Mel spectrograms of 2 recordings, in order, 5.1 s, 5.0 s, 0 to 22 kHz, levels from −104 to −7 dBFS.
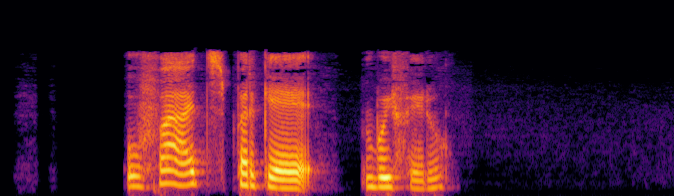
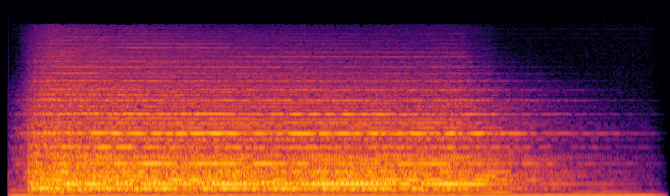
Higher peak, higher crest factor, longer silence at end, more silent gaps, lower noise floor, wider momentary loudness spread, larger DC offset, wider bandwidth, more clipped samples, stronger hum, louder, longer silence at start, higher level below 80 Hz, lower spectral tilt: first, -2 dBFS vs -8 dBFS; about the same, 18 dB vs 14 dB; first, 1.75 s vs 0 s; neither; first, -79 dBFS vs -50 dBFS; first, 15 LU vs 8 LU; second, under 0.1% vs 1%; second, 7.8 kHz vs 11.5 kHz; neither; neither; first, -18 LUFS vs -21 LUFS; first, 0.95 s vs 0.05 s; second, -64 dBFS vs -50 dBFS; second, -4 dB/octave vs -7 dB/octave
